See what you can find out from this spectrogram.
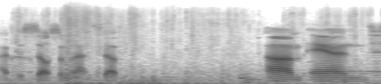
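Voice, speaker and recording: A man giving casual gameplay commentary on a roleplay, thinking aloud and often pausing to find his words. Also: deep voice, steady tone, background noise. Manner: musing, thinking aloud with frequent hesitations. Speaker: gaming video host.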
